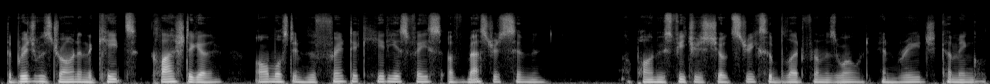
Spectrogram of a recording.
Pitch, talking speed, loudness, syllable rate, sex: 110 Hz, 190 wpm, -22 LUFS, 5.6 syllables/s, male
